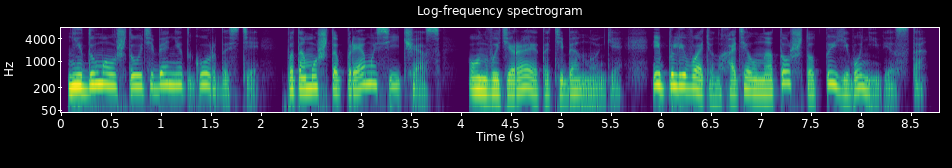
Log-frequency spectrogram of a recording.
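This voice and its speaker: A woman's voice: on the low side, lively intonation, moderate pace, vocal fry, few pauses, dark tone, no echo, studio quality. A woman voicing a blunt, outspoken young male bartender, speaking frankly and lecturing.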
